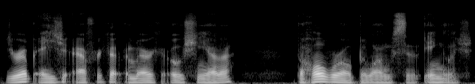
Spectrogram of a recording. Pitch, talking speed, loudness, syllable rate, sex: 90 Hz, 150 wpm, -21 LUFS, 6.9 syllables/s, male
